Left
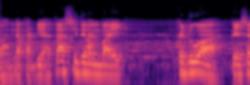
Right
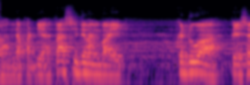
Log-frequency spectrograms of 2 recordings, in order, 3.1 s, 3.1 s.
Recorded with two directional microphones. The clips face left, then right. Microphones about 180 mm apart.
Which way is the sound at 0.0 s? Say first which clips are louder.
Left 3 dB; 15° left (ahead or behind).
